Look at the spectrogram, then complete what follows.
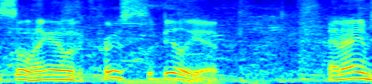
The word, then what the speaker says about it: Sebilia: want to go with the Spanish pronunciation, throw an extra L in there, and be Chris Sebilia.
